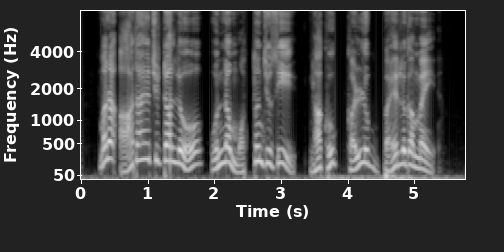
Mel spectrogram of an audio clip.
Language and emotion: Telugu, surprised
